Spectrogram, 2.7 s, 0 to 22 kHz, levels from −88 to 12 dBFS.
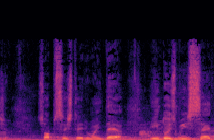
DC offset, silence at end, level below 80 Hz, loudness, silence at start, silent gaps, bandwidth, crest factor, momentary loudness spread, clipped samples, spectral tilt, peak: under 0.1%; 0 s; -34 dBFS; -23 LUFS; 0 s; none; 16 kHz; 14 dB; 12 LU; under 0.1%; -4.5 dB/octave; -8 dBFS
